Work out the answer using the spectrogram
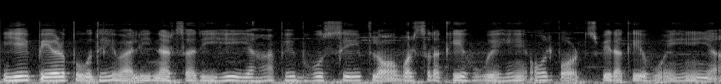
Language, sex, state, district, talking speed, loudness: Hindi, male, Jharkhand, Jamtara, 165 wpm, -18 LUFS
